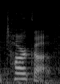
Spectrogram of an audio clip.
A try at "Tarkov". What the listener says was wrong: You gotta roll the R's. Tarkov.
